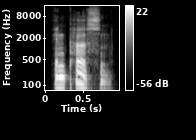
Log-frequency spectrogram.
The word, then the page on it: in person: British English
